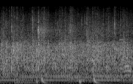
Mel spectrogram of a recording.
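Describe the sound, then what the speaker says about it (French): Applause for Estelle at a French women-in-business event, a brief burst of many hands clapping with a few distinct claps standing out over a steady crowd hiss. "On peut l'applaudir."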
